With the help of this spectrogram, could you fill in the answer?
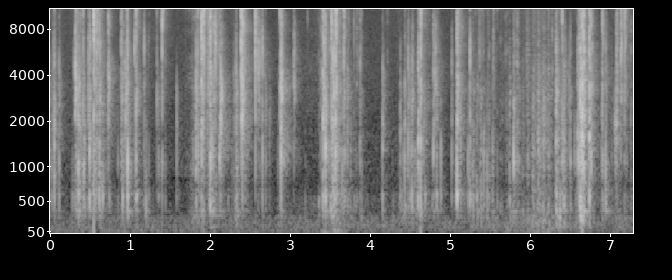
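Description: Both hands with long green nails squeeze and scratch a medium clear plastic bag with a yellow label, full of flour or grain, resting on a table. Dense, bright crinkling and crunching comes in bursts of rustle, rising and falling with short quieter gaps, with almost nothing in the low end.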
